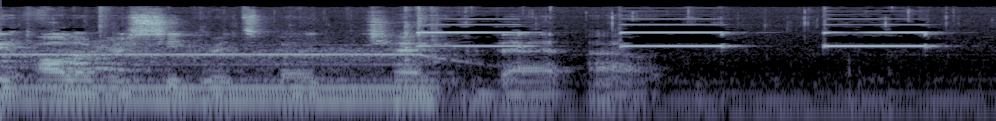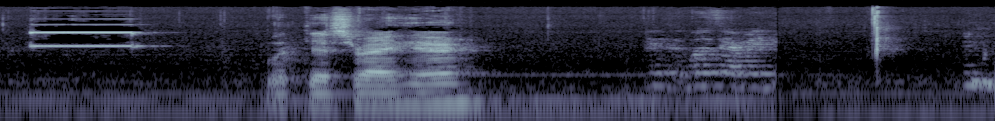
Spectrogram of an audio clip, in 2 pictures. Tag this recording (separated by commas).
Speech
